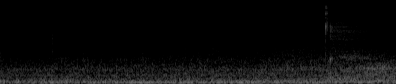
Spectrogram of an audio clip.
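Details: Low rumbling background noise like a distant vehicle, with a couple of brief clicks and no animal calls. No frog or other animal voice stands out.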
